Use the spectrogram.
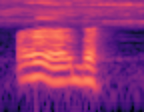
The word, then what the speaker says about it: herb: it bugs me because, pronounce it with a H. But there's no H pronounced when, Americans pronounce herb. It throws me off. Sour. It makes you feel sour when you don't hear herb with the H.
